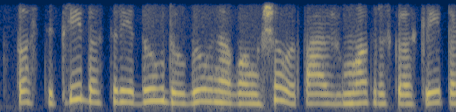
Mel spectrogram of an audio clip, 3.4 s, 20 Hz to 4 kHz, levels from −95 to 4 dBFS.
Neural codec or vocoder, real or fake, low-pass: none; real; 3.6 kHz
